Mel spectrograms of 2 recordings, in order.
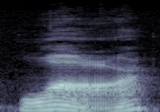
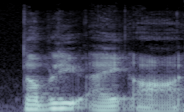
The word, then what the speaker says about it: war: So w a r is pronounced war to rhyme with for and door.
